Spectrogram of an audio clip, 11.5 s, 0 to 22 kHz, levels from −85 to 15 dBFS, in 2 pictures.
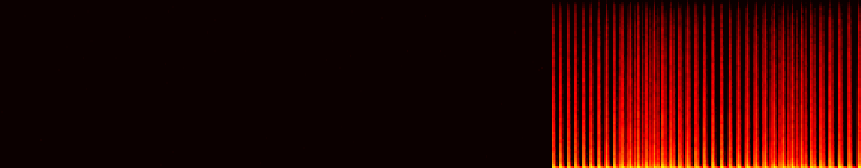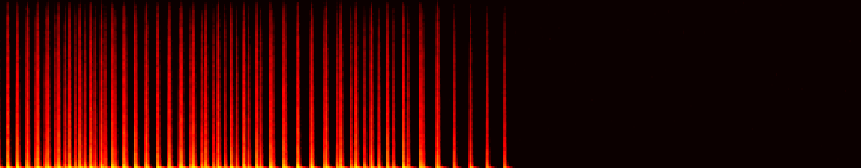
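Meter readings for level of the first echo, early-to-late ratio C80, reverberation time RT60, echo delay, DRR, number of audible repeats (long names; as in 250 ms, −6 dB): −10.5 dB, no reverb audible, no reverb audible, 447 ms, no reverb audible, 1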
